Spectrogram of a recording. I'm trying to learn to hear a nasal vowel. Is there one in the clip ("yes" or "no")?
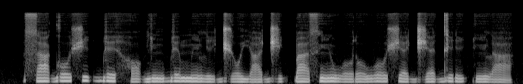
yes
